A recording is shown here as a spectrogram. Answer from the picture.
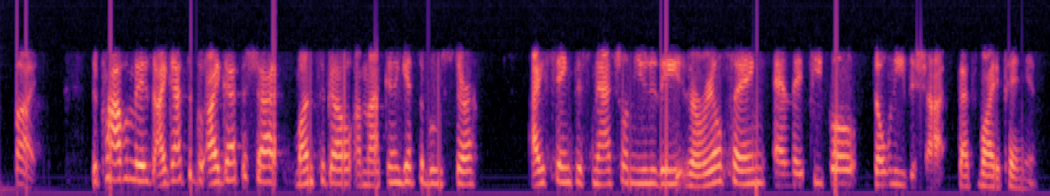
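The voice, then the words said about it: Noticeable regional accent. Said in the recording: “Appreciate you, and your accent.”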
